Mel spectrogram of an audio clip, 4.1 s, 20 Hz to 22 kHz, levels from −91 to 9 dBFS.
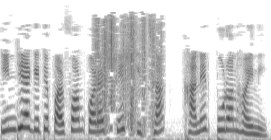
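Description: From the start, the speech carries heavy codec damage with nothing above 18 kHz. Consonants ring and smear over tens of milliseconds, and a washy hiss rises and falls with the voice. This likely comes from WMA compression at a low bitrate, around 32 kbps, where long transform blocks spread quantisation noise in time and weak spectral lines drop out. Unlike a plain low-pass filter, it adds this breathing, smeared texture rather than just dulling the top end.

From 1.43 to 2.44 s, dense, uneven bursts of scratching and rustling sit on top of the speech, only a few decibels below it. This is cable scratch noise, likely from a worn cable, connector or control carrying DC whose contact resistance jumped around as it moved. Unlike isolated clicks or steady crackle, it arrives as one continuous ragged stretch lasting about a second, then stops.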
